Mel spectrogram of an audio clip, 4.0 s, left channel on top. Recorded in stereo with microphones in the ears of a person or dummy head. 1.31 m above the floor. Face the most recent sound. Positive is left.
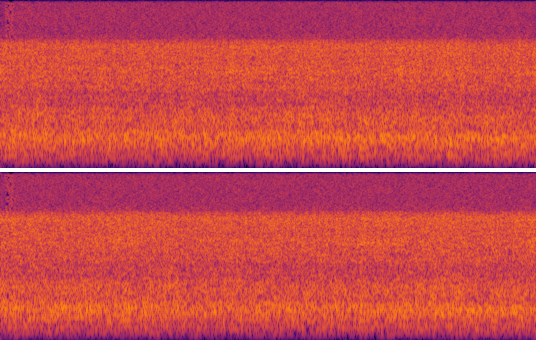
No sound to turn to.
